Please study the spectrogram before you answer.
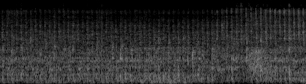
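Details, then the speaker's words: Yamaha 9.9/15hp outboard after a new primer bulb restored fuel supply and the carburettor was adjusted: fast, steady idle with no surging or dying. Normal idle, though the weak cooling stream at low revs suggests the impeller needs replacing. "Engine's ticking over nicely. I had to do some adjustment to the carb, so I shall show you that."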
